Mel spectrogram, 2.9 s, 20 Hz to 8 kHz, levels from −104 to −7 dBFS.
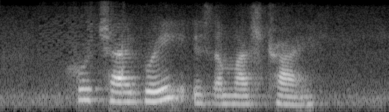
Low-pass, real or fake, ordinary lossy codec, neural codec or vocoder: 7.2 kHz; fake; Opus, 16 kbps; codec, 24 kHz, 0.9 kbps, WavTokenizer, large speech release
